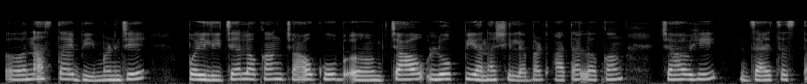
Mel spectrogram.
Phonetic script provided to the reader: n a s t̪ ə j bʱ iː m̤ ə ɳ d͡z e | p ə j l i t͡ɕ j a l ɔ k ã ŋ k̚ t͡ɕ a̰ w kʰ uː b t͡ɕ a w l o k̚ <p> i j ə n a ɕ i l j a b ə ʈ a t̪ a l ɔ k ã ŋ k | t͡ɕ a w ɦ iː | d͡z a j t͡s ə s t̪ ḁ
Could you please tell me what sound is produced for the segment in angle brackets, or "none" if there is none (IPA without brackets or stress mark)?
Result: p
